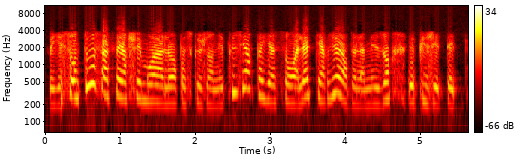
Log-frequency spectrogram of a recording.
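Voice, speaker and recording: A woman's voice: a little high, expressive, fairly quick, no room sound. A woman in casual conversation over the telephone, puzzled but cooperative, heard through a dull, narrow line. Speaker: prank call victim.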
